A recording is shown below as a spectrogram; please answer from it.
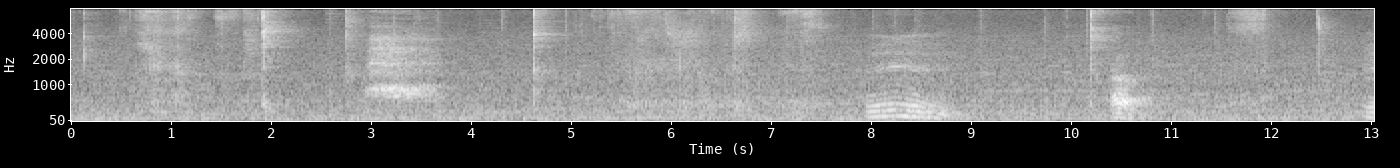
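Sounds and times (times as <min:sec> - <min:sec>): mouth sound: 0:00.0 - 0:03.9, 0:04.6 - 0:09.0, 0:11.6 - 0:13.0
wet biting and chewing: 0:04.6 - 0:07.6
sharp mouth click: 0:10.2 - 0:10.4, 0:11.6 - 0:12.6.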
